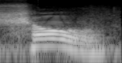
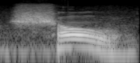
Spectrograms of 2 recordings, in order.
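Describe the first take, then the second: No difference in how they are said.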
